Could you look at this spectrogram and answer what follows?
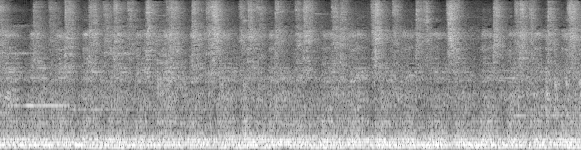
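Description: Train running with a steady low rumble, mixed with background music.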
